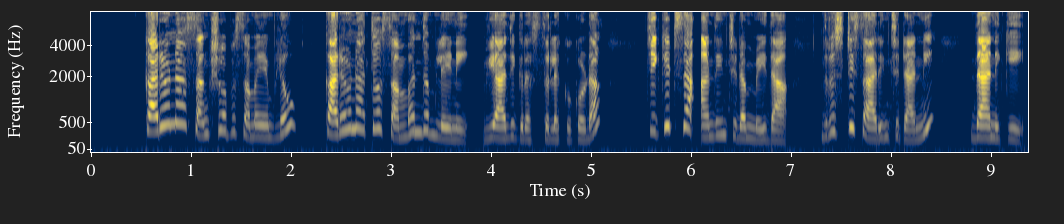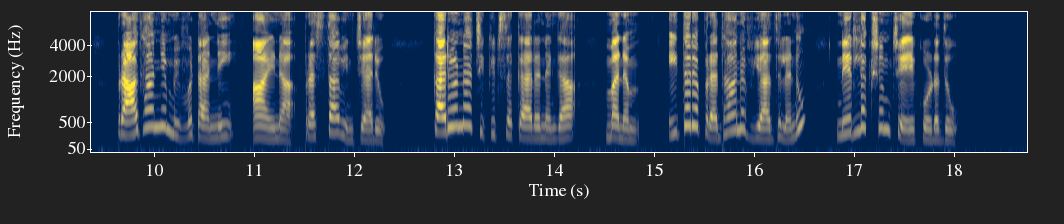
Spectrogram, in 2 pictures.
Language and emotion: Telugu, neutral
